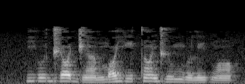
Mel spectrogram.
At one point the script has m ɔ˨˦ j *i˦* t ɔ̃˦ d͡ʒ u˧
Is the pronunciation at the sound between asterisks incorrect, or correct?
incorrect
